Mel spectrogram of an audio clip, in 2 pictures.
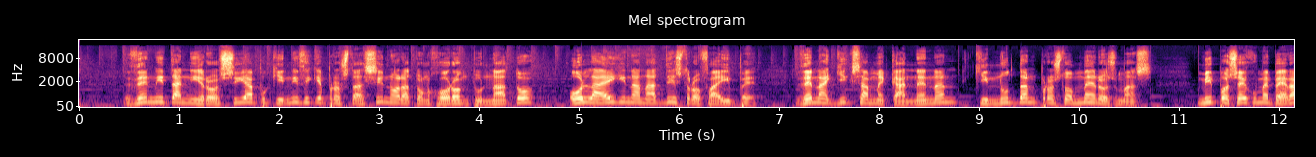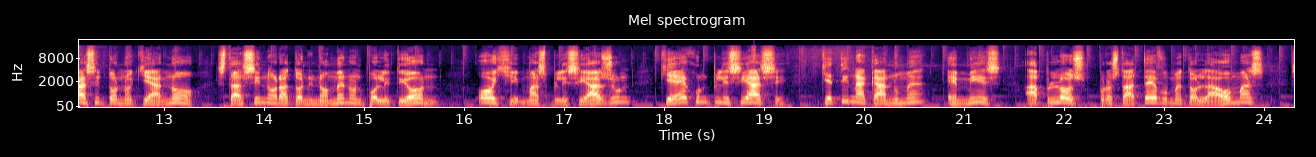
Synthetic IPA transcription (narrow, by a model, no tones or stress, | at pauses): ðe̞nit̪ɐniɾo̞siɐpuciniθice̞pɾo̞st̪ɐsino̞ɾɐt̪o̞nxo̞ɾo̞nt̪unɐt̪o̞ | o̞lɐe̞ʝinɐnɐnd̪ist̪ɾo̞fɐipe̞̰ | ðe̞nɐɲɟiksɐme̞kɐne̞nɐncinund̪ɐnpɾo̞st̪o̞me̞ɾo̞zmɐs | mipo̞se̞xume̞pe̞ɾɐsit̪o̞no̞ciɐno̞st̪ɐsino̞ɾɐt̪o̞nino̞me̞no̞npo̞lit̪io̞n | o̞çimɐsplisiɐzunce̞e̞xunplisiɐsḭce̞t̪inɐkɐnume̞emisɐplo̞spɾo̞st̪ɐt̪e̞vume̞t̪o̞lɐo̞mɐs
